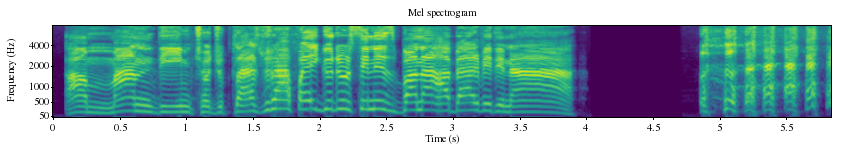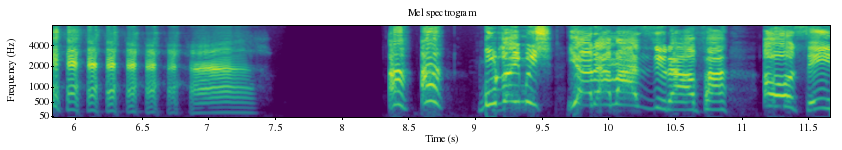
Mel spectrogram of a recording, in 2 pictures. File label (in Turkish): animasyon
